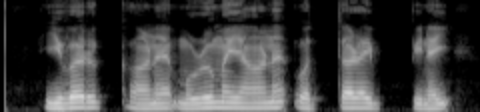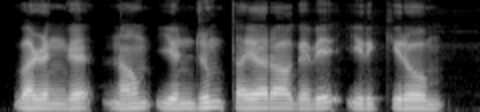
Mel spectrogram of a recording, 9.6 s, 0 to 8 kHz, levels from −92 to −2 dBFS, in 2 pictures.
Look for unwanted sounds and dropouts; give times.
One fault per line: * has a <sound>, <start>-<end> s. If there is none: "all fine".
all fine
